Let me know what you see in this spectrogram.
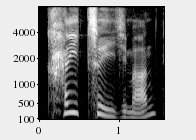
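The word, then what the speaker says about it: קַיִץ: 즉에 히브리어로 여름 과일은 카이츠이지만 끝은 캐츠입니다. 하이츠와 캐츠라는 비슷한이 발음으로 인해서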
